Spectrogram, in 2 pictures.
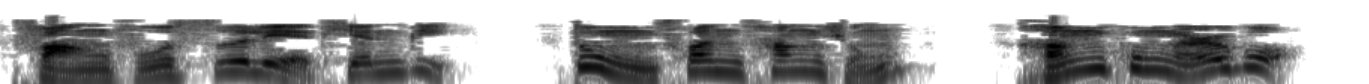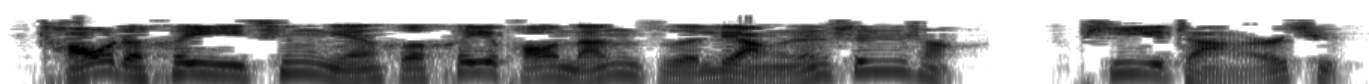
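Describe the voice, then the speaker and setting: Man narrating a novel, dramatic reading, husky voice, swinging pitch, dull lo-fi dry sound. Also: no echo. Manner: dramatic reading that swells on the battle words. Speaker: audiobook narrator. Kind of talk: scripted web-novel narration.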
